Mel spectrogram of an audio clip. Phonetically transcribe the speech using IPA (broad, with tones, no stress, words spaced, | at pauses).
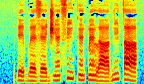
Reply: ɗe˨bɛ˨ zɛ˨d͡ʒɛ̃˧ sĩ˦kɛ̃˧k͡pɛ̃˧ laː˨dĩ˦ta˦˨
